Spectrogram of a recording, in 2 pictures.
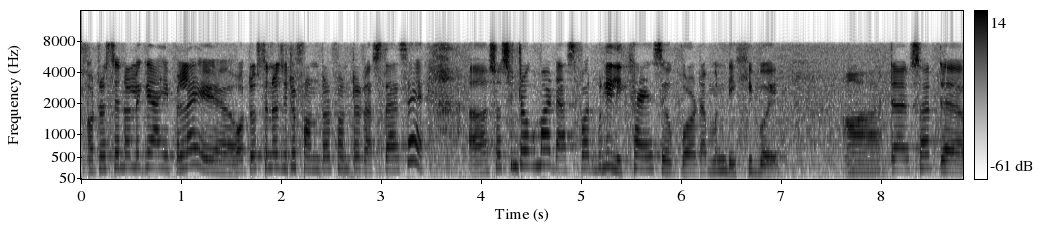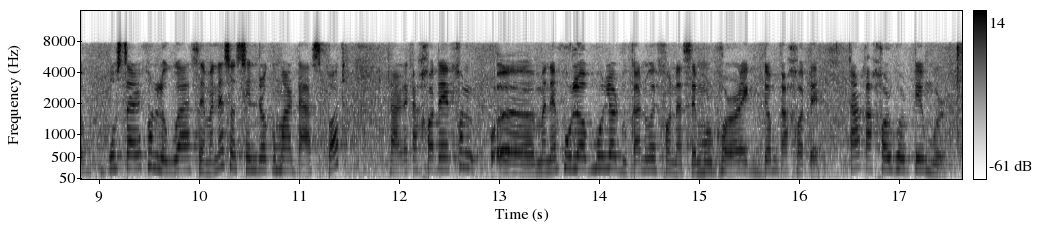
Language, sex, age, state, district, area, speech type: Assamese, female, 30-45, Assam, Barpeta, urban, spontaneous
